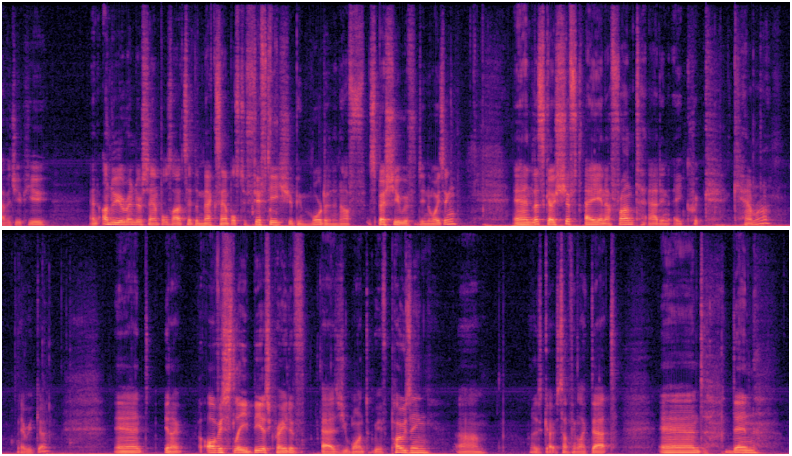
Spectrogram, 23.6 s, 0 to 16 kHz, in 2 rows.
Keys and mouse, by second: 2.3-3.7 drag, 6.9 KP_1, 8.2 shift+a, 10.4 KP_3, 10.7 g, 10.9 y, 11.6 click, 12.1 KP_0, 13.2 g, 15.1-15.9 drag, 16.1 r, 16.3 r, 17.0 click, 17.5 r, 17.6 r, 22.6 ctrl+b.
